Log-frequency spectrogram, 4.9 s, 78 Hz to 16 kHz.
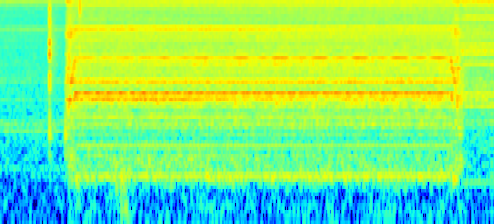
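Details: Sable 2015 CNC machine with new TB6600 Mach3 parallel-port controller, axes moving to work home: steady smooth stepper whine for about four seconds, clean start and stop, no skipping or grinding; normal.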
